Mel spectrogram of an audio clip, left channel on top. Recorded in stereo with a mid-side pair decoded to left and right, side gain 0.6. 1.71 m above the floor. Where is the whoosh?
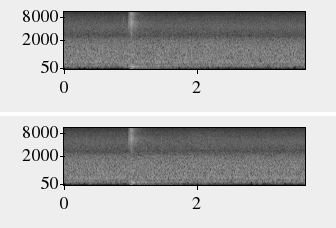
5° left, 1.4 m.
